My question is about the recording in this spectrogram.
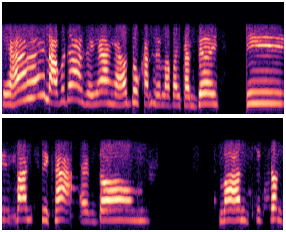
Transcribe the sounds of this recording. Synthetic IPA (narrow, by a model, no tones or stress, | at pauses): eɦajlabɯdaɡɯjaŋadɔkʰanhɯlabajt̪ʰanzɯj | hibansikʰaɛk̚dɔm | bansitʰɾɔn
